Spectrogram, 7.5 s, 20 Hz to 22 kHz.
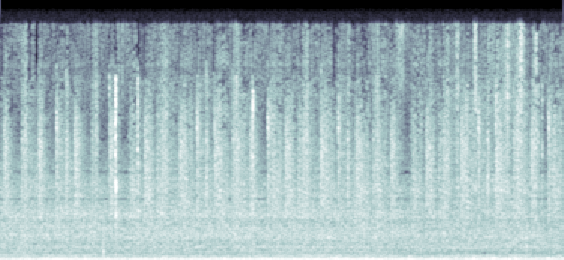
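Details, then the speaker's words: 2004 Nissan Titan 5.6L V8, first start after timing chain, oil pump and gasket replacement and fixing a no-spark fault (grounds): low even drone, steady pulsing, no knocks or ticks; smooth healthy idle. "First start up after fixing everything and making sure it sparks and everything."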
